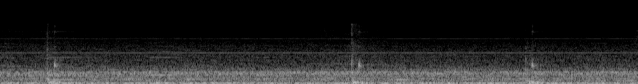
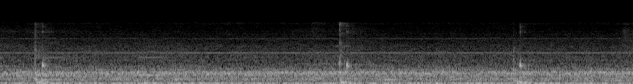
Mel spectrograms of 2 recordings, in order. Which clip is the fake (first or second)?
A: second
